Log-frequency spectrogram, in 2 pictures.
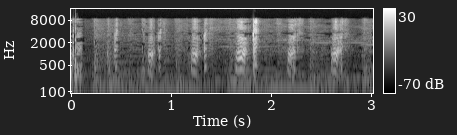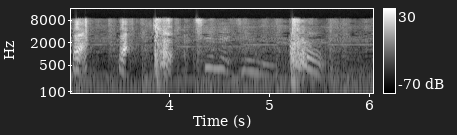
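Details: Baby, able to sit up, sneezing: several short, sharp bursts of breath mixed with adult talk and background music; infant sneezing.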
